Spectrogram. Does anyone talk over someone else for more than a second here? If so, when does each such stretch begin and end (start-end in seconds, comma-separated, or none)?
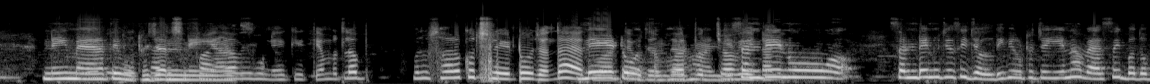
5.8-7.9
